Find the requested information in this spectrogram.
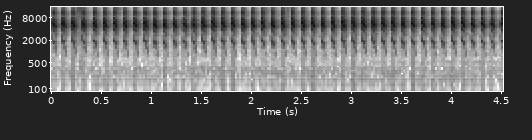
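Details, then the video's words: Tengkek buto, a kingfisher, delivering fast, tightly spaced song for bird training: crisp, harsh, high notes repeated about eight times a second in a regular rattle, with a soft click early on. "MASTERAN TENGKEK BUTO GACOR SUARA JERNIH SPEED RAPAT"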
